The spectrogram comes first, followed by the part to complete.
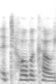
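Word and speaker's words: Etobicoke: yes that word is a toico you don't pronounce the k you don't pronounce the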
